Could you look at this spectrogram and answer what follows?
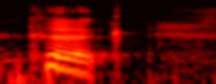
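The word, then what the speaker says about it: Koch: I used to work for a Dr. Cook, but it was spelled K-O-C-H, and everybody that come in the office would be like, how do I pronounce that? What do I say? And when we would tell them Cook, they'd be like, they just make that up. That's not really the way it's pronounced.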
